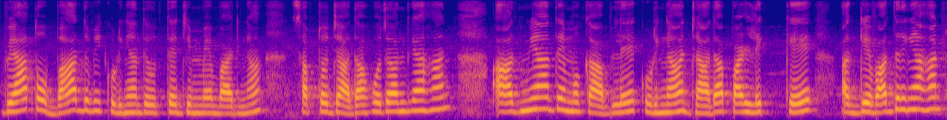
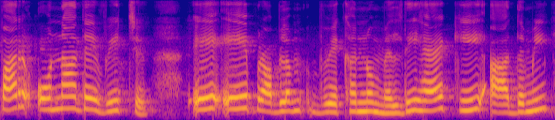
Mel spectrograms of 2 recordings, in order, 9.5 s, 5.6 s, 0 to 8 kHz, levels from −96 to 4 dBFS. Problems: constant background noise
